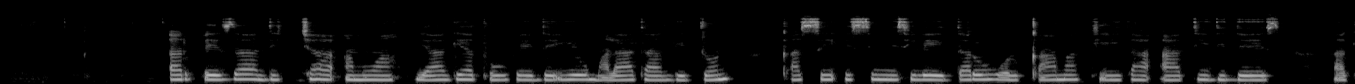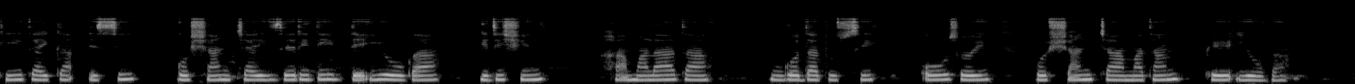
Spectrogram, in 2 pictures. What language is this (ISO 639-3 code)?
wal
